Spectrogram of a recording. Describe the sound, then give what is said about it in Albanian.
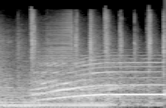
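Air raid sirens sound over a capital city, a loud wailing tone that climbs steadily in pitch during the first part and then holds a sustained high note, with no voices. “La capitale si sveglia al suono delle sirene antiere”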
